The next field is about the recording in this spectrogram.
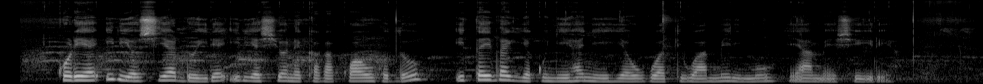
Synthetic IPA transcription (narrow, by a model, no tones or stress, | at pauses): koɾeaʔiɾiɔɕijadoiɾɛʔiɾiaɕjɔnɛkaɣakwaohoðo | itaiðaɣijakoɲeːɦaɲeːhiauɣwatiwameɾimujamɛ̰ɕeːɾḛa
